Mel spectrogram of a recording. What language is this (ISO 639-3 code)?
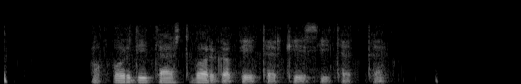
hun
